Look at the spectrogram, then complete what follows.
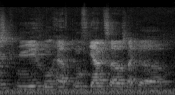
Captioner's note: speaks in foreign language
